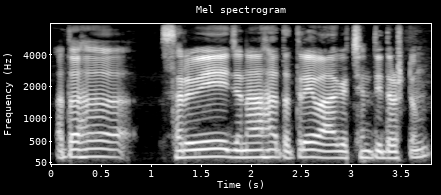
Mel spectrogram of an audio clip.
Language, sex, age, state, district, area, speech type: Sanskrit, male, 18-30, Karnataka, Bagalkot, rural, spontaneous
